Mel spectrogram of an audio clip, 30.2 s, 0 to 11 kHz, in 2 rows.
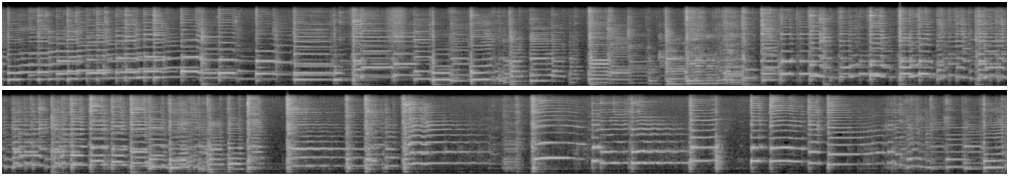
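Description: Solo acoustic guitar, a handbuilt Runesson 001-special, played fingerstyle: plucked single notes and chords ringing out continuously, with a few bent notes and two brief pauses in the second half.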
